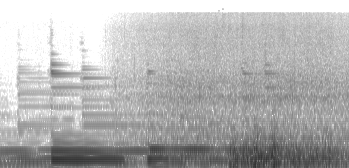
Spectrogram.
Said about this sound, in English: He's just under the water, gurgling along, waiting to pull you under.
